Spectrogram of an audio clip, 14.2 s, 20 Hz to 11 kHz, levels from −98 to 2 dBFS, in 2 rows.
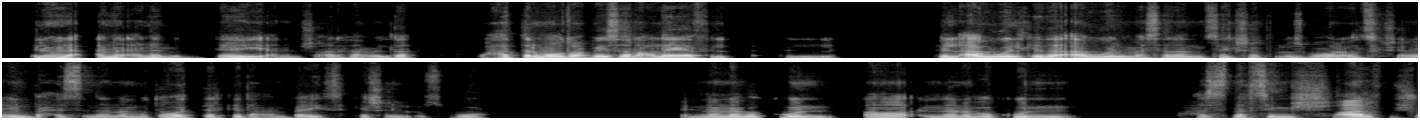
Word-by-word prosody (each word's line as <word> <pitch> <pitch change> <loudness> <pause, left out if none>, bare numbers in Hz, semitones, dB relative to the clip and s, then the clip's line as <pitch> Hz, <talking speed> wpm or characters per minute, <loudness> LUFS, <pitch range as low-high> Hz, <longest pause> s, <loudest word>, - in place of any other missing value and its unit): اللي 125 +2 -5
هو - - 0
لأ، 150 - +1
أنا 140 -1 -1
أنا 140 - -1
متضايق، 135 +1 -1
أنا 115 - -16
مش 115 - -24
عارف 125 +3 -9
أعمل 125 -2 -9
ده. 130 0 -5 0.3
وحتّى 150 +2 0
الموضوع 145 +2 +6
بيظهر 165 0 +3
عليَا 155 +4 +6
في 160 - -9
ال - - -10 0.3
في - - -21
ال - - -16 0.5
في - - -1
الأول 140 -3 +7
كده، 140 +1 +6
أول 130 -2 +3
مثلًا 125 -3 -7
سكشن 135 +3 -11
في 125 - -23
الأسبوع 125 +5 -10
والّا - - -5
أول 135 - -9
سكشنين، 140 +1 -4
باحِس 125 -4 -12
إن 120 - -13
أنا 125 0 -10
متوتّر 120 +1 -4
كده 120 -1 -8
عن 110 +1 -16
باقي 115 +1 -5
سكاشن 120 0 -17
الأسبوع. 115 0 -13 1.0
إن 115 0 -10
أنا 115 0 0
باكون 120 +1 -1
آه. 120 +1 -1
إن 115 0 -8
أنا 115 0 -3
باكون 115 +2 -3 0.5
حاسِس 125 +1 -14
نفسي 130 0 -6
مش 110 -2 -10
عارف، 110 +3 +4
مش 115 - -22
125 Hz, 215 wpm, -24 LUFS, 115-135 Hz, 1.0 s, الأول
